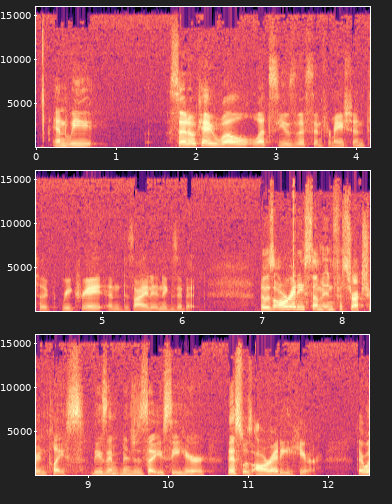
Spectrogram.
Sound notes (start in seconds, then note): none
